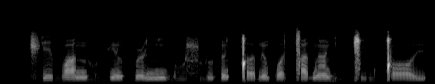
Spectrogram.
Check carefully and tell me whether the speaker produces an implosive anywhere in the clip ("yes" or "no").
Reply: yes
